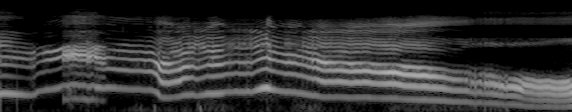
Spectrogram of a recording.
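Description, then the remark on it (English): A person imitates a yowling, crazed cat: one long, wavering, nasal wail that rises and falls in pitch for about three seconds, loud, with no other sound around it. “that's a pretty good rendition of a crazy cat.”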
